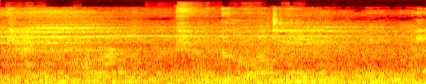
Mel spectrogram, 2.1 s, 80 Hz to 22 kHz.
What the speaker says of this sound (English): Departing out now is the 1200 Scotrail service starting here at Edinburgh Waverley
